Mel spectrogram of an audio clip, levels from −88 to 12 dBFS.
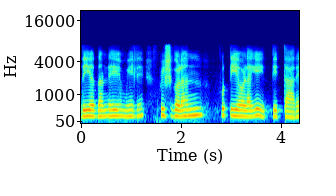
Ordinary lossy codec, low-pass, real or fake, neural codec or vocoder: none; 7.2 kHz; fake; codec, 16 kHz, about 1 kbps, DyCAST, with the encoder's durations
